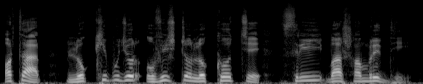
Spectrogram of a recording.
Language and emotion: Bengali, neutral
